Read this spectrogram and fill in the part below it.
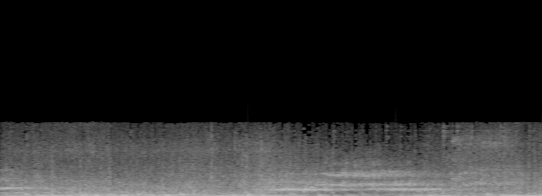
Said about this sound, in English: She speeds through the garage. She quickly parks her car.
